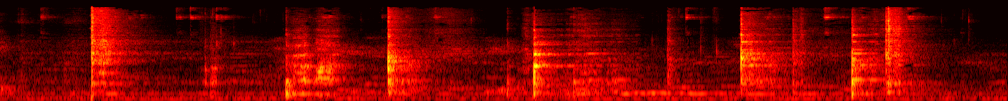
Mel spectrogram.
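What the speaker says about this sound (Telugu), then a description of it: "ఇంకా ఇప్పుడైతే ఈ కర్రీని అంతా ఒక గిన్నెలోకి అయితే తీసుకుంటున్నానండి" Metal utensils scrape and clink against a pot while drumstick masala curry is transferred into a bowl, sharp irregular knocks, close by and with no talking.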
